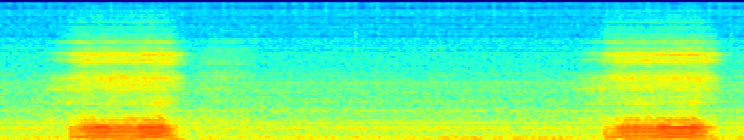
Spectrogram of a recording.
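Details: Two loud, rattling snores on breathing in, about five seconds apart, with quiet breathing between; snoring.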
